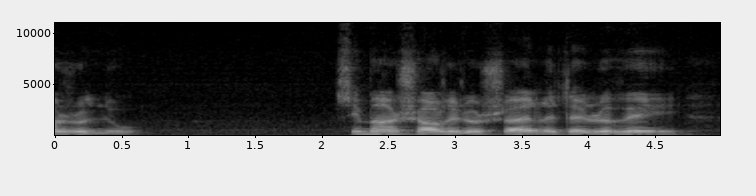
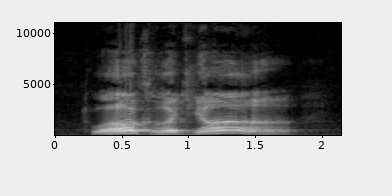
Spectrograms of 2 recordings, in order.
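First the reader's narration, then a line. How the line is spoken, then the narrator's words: Exclaimed in tremendous voice. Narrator (French): s'écria Comor d'une voix formidable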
